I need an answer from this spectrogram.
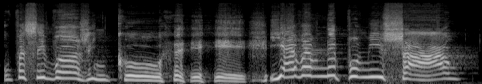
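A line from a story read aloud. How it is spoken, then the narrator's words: Ironic sugary voice. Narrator (Ukrainian): запитав іронічно підсолодженим голосом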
